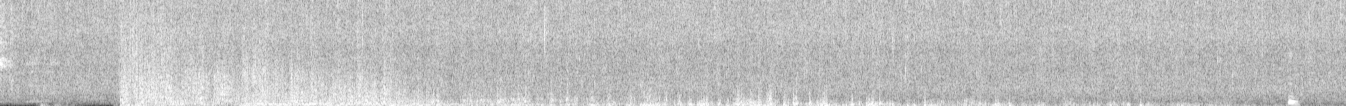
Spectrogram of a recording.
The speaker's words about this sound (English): I think I'm gonna wait this one out in the car. And just until the rain clears up.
